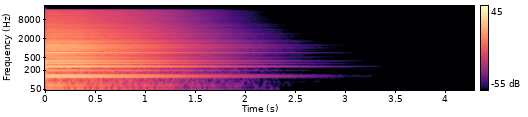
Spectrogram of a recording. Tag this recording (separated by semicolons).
110; acid; blip; bounce; bpm; club; dance; dark; dub-step; effect; electro; electronic; glitch; glitch-hop; hardcore; house; lead; noise; porn-core; processed; random; rave; resonance; sci-fi; sound; synth; synthesizer; techno; trance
